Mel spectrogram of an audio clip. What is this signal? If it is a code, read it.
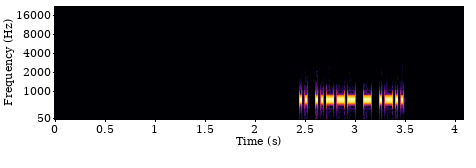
Morse code, heard as a keyed tone, about 46 wpm, 700 Hz. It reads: I2TL
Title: DXCC-100 Call Signs - 4 Characters - Repeated 3x - 45wpm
